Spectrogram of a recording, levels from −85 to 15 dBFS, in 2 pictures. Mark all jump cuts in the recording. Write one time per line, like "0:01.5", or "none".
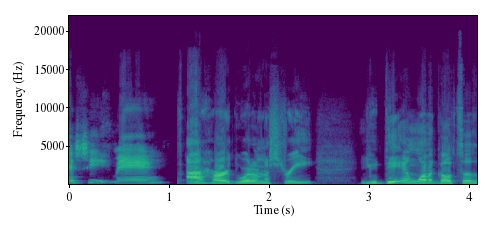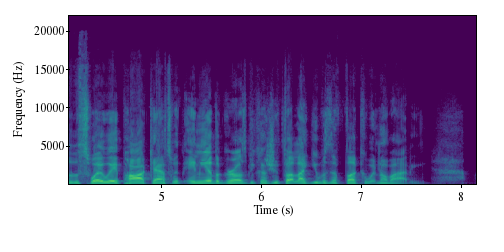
0:01.1

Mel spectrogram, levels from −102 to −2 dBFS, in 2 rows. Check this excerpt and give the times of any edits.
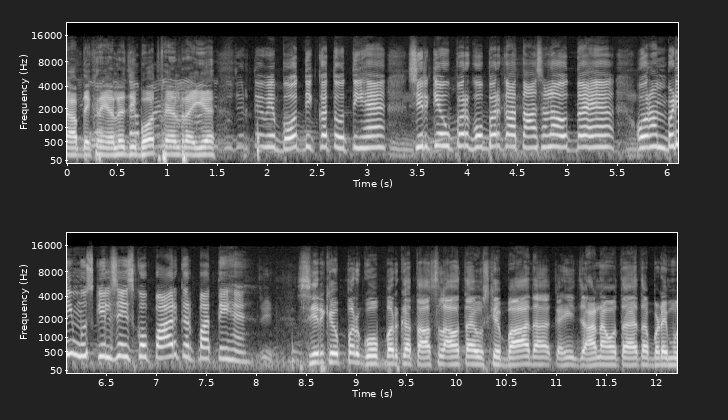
none

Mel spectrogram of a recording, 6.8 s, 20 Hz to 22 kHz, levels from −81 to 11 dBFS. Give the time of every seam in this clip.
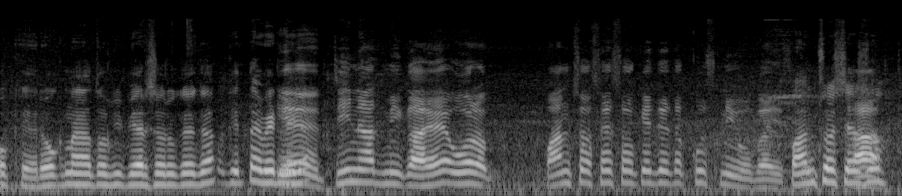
0:01.7

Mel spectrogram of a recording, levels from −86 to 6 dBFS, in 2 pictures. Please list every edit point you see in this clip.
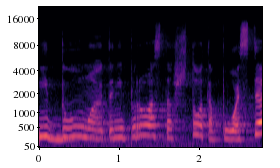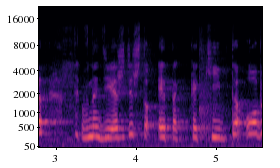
none

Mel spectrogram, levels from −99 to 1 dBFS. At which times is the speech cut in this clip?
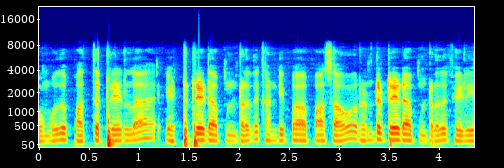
none

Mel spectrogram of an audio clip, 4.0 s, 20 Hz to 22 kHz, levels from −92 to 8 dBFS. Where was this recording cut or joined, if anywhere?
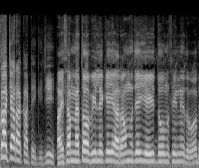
0:01.0

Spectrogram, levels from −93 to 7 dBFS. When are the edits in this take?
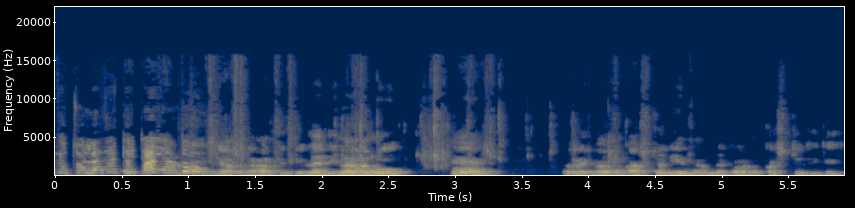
0:01.2

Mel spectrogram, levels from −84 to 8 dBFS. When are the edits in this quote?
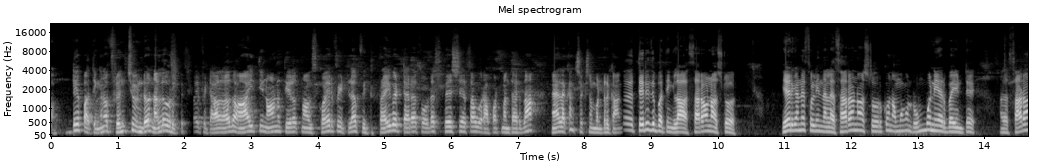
0:02.2
0:08.6

